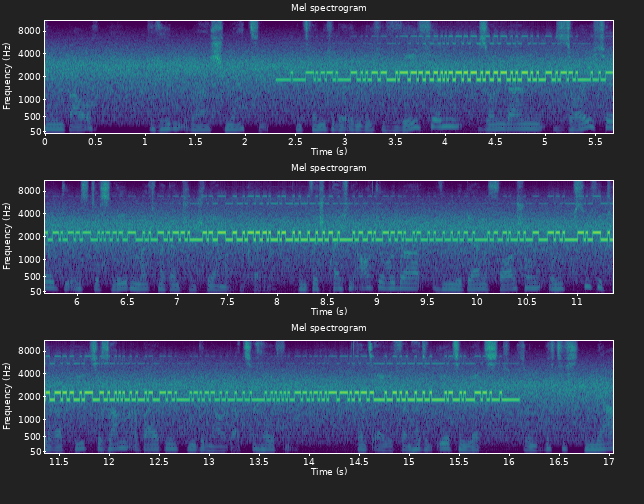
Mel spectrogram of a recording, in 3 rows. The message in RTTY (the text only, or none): NAME IS NINA, QTH OSLO, LOC GB12WG GB12WG. HOW COPY? DL1JY DE VU1BX K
